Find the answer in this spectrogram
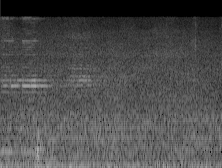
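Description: Rear door of a Jaguar XF being pulled open by its handle, with a single faint latch click about half a second in, over a steady background hum of road traffic.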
